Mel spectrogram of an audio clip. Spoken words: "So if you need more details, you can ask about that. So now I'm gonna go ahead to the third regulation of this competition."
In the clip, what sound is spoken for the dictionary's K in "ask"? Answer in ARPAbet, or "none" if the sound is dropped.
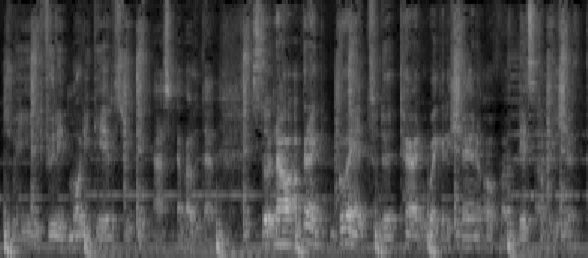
K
